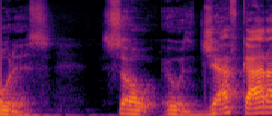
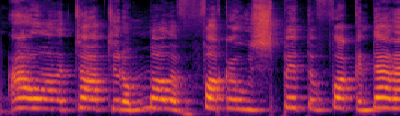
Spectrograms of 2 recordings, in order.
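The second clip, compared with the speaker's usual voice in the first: high mock voice of an angry woman; 14 semitones higher than usual. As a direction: imitate a furious woman demanding answers. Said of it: "She's like".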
